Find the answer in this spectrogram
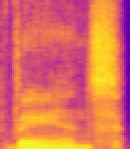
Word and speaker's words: Vance: I doubled back to Charlie Vance, pronounced Vans, at the Blue Note in Harlem, where the air was thick with jazz and cigarette smoke.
